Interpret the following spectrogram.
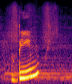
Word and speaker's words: Bheem: And so I'm rooting for, this dude's name is Bheem. It's spelt B-H-E-E-M. He's like a beam of water.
